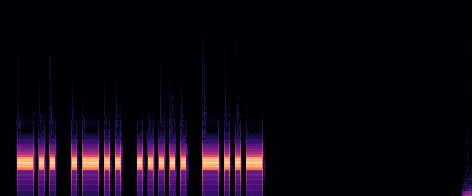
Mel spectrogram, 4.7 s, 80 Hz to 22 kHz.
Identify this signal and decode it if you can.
Morse code, heard as a keyed tone, about 22 wpm, 700 Hz. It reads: DL5X
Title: DXCC-100 Call Signs - 4 Characters - 22wpm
